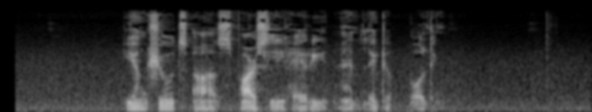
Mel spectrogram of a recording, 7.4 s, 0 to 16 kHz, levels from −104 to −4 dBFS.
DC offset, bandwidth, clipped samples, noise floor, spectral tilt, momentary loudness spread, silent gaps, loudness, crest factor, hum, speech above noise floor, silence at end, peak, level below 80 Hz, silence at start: under 0.1%; 11.5 kHz; under 0.1%; -64 dBFS; -3.5 dB/octave; 14 LU; none; -35 LUFS; 24 dB; none; 29 dB; 1.85 s; -14 dBFS; -56 dBFS; 1.55 s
